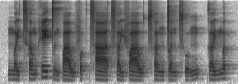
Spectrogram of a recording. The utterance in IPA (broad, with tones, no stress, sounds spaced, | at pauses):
n̪ ɐ˨˩ j t͡sʰ ɐ˨˧ m h e˥ j t̪ ɵ˨˩ n p aː˨˩ w f ɐ˨˥ k̚ t͡sʰ aː˨˩ t͡sʰ ɐ˨˩ j f aː˨˩ w t͡sʰ ɐ˨ ŋ t̪ ɐ˨ n t͡sʰ ʊ˨˥ ŋ | k ɐ˨˧ j n̪ ɐ˥ k̚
